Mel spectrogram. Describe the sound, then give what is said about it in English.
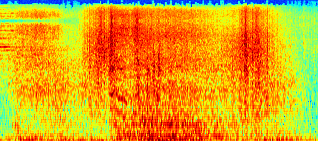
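A fire-breath attack in a video game roars as a sustained, broad rushing blast that swells louder through the middle and then eases off, with no talk over it. “let me try blowing fire on that thing.”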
